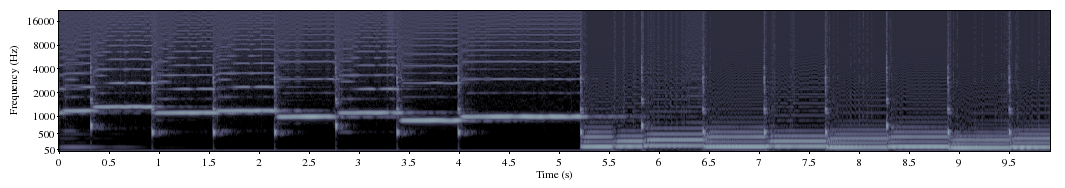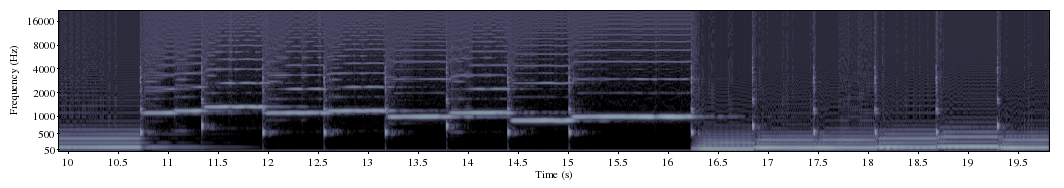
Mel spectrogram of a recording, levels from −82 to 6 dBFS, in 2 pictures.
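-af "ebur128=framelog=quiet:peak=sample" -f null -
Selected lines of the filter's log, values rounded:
Integrated loudness:
  I:         -29.4 LUFS
  Threshold: -39.4 LUFS
Loudness range:
  LRA:         3.3 LU
  Threshold: -49.4 LUFS
  LRA low:   -31.4 LUFS
  LRA high:  -28.1 LUFS
Sample peak:
  Peak:      -15.5 dBFS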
